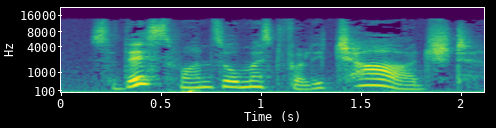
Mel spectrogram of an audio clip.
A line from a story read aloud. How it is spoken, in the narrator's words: Rodney says cheerfully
